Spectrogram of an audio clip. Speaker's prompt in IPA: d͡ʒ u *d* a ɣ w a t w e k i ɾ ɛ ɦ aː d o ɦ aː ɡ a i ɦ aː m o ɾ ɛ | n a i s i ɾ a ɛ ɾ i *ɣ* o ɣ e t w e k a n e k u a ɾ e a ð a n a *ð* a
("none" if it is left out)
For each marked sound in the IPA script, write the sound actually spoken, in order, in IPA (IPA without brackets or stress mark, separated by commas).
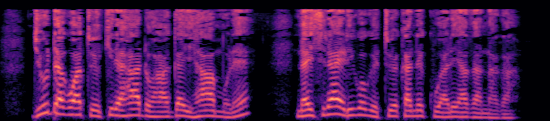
d, ɣ, ɣ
